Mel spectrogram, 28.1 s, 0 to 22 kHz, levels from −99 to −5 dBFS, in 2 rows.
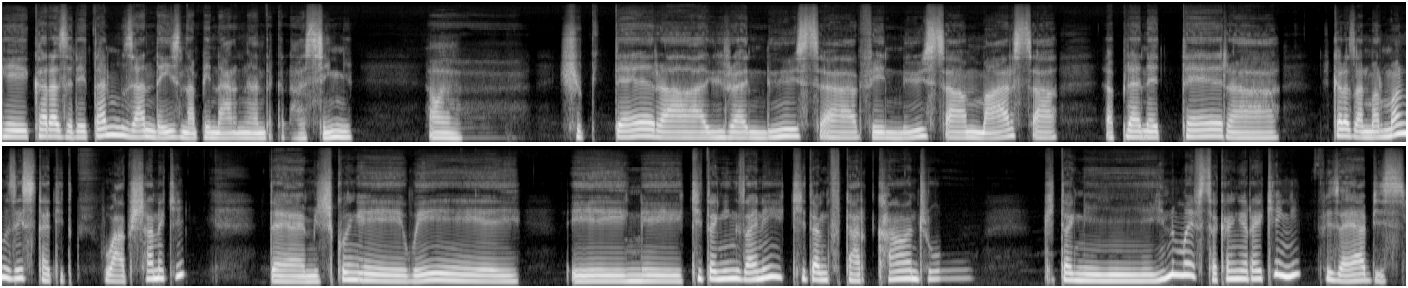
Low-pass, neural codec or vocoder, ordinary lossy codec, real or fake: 19.8 kHz; none; none; real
